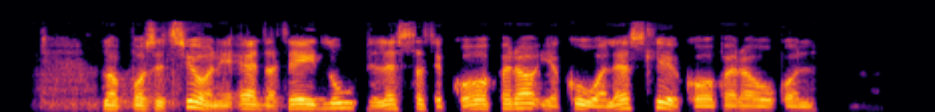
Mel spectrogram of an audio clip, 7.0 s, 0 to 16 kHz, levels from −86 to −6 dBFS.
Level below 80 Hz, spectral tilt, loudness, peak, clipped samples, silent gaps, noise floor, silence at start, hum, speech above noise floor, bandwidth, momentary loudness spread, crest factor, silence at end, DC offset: -58 dBFS; -5 dB/octave; -18 LUFS; -2 dBFS; under 0.1%; 2.70-2.74 s, 3.34-3.39 s; -39 dBFS; 0.3 s; none; 21 dB; 7.8 kHz; 8 LU; 16 dB; 0.9 s; under 0.1%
